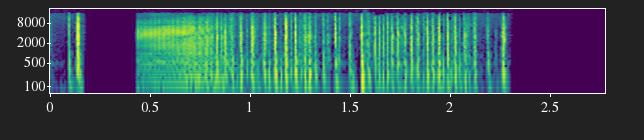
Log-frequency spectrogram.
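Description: Squeaky, flatulent-sounding creaks of a leather couch or chair being stretched, a short burst of rubbing squeals and groans lasting about two seconds, close and isolated.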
